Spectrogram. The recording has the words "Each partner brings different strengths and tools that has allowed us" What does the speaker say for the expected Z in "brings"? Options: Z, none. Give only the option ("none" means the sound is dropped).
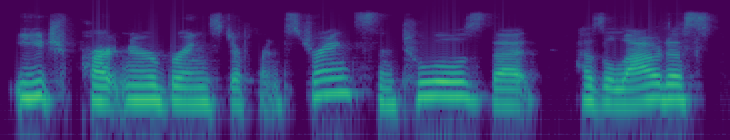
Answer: Z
